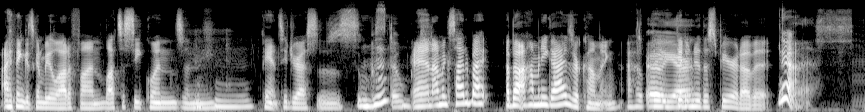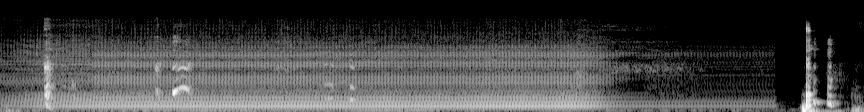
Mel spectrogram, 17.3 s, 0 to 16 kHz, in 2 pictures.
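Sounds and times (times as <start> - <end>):
speech: 0.0 - 8.4, 9.1 - 9.3
vibrator buzzing: 1.9 - 2.5, 8.5 - 16.6.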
